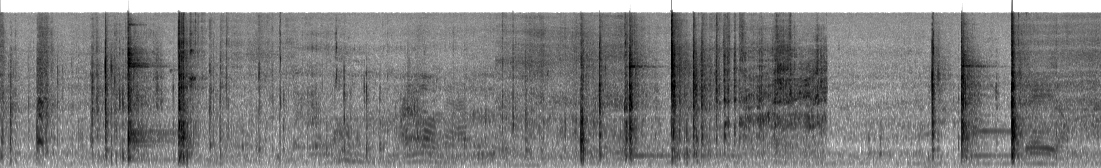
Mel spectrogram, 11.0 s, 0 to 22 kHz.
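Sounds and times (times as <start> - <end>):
skateboard pops and knocks: 0.0 - 2.9, 5.7 - 7.5, 9.3 - 10.3
wheels rolling on concrete: 0.0 - 11.0.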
